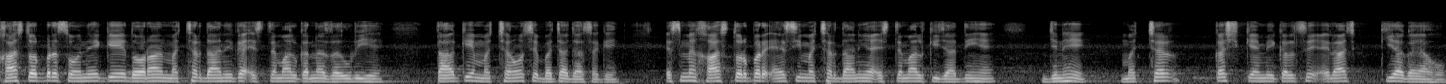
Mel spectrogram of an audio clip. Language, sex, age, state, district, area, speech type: Urdu, male, 18-30, Uttar Pradesh, Saharanpur, urban, spontaneous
